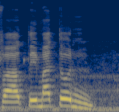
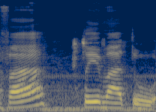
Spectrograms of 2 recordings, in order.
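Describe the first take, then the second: First: The name ends with an added n sound. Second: The name ends on a vowel without n. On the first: The speaker calls it wrong. "tidak boleh baca Fatimatun" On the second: The speaker calls it right. "Baca Fatimatu"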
